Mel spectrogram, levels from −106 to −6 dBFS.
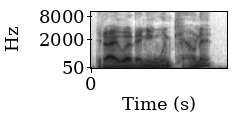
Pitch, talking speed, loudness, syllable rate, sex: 100 Hz, 310 wpm, -19 LUFS, 7.6 syllables/s, male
